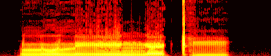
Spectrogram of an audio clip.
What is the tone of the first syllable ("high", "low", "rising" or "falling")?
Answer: high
